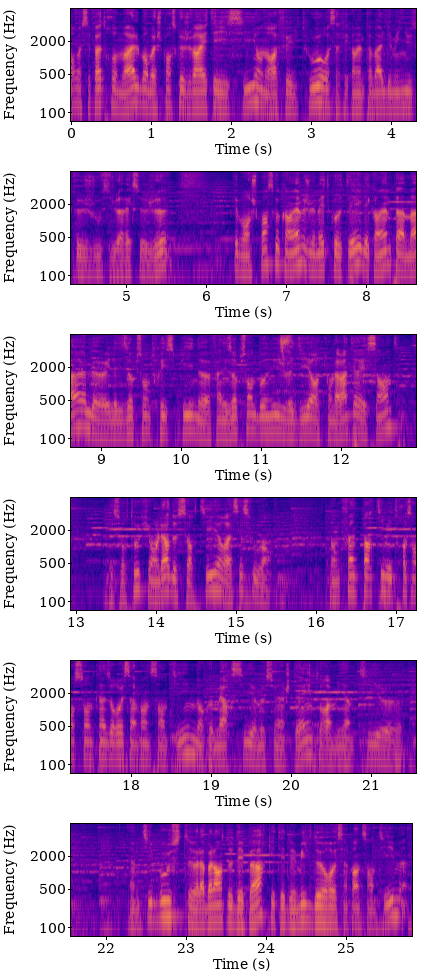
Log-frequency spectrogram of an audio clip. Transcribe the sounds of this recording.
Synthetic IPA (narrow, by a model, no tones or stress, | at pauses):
bɔ̃basɛpat̪χomalbɔ̃baʒəpɑ̃skəʒəveaʁet̪eisiɔ̃nɔʁafɛlət̪ʰuʁsafɛkɑ̃mɛmpamald̪əminyt̪kəʒəʒusəʒøavɛksəʒø | mebɔ̃ʒəpɑ̃skəkɑ̃mɛmʒələmɛd̪əkot̪eilɛkɑ̃mɛmpamaløilad̪ezɔpsjɔ̃d̪əfispinøɑ̃fɛ̃d̪ezɔpsjɔ̃d̪əbɔnyʒəvəd̪iʁkʲiɔ̃lɛʁɛ̃t̪eʁesɑ̃t̪ | esyʁt̪ukʲiɔ̃lɛʁd̪əsɔʁt̪ʰiʁasesuvɑ̰̃ | d̪ɔ̃kfɛ̃d̪əpaʁt̪imilt̪χwasɑ̃swḁsɑ̃t̪kʲɛ̃zøʁoesɛ̃kɑ̃t̪sɑ̃t̪imd̪ɔ̃kmɛʁsiøməsjøɛ̃ʃt̪ajnt̪ɔʁamiɛ̃pə̥t̪ʰiø | ɛ̃pət̪ibust̪alabalɑ̃sd̪əd̪epaʁkʲiet̪ɛd̪əmild̪øʁoesɛ̃kɑ̃t̪sɑ̃t̪im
